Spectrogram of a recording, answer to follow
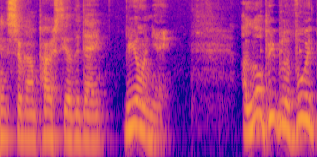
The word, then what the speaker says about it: Viognier: Viognier. A lot of people avoid this because they don't know how to pronounce it, which is heartbreaking because it's incredible.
